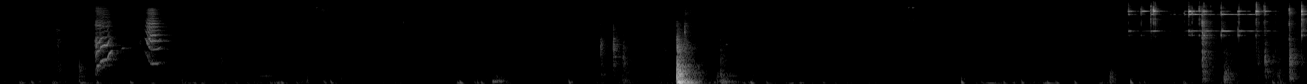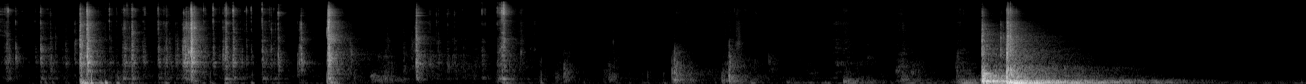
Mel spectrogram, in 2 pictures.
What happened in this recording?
I open the wardrobe, checked if I needed extra clothes, closed the wardrobe, grasped the key in the door, turned the key, took it out, opened the entrance door, left the apartment and shut the door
